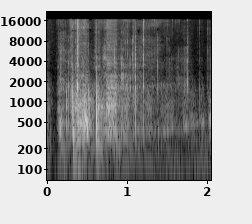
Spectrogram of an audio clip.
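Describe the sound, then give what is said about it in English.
A hand digs an item out of a little plastic bag: busy plastic crinkling and rustling with sharp irregular crackles and tearing-like bursts for a couple of seconds. “He's in a little plastic bag.”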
